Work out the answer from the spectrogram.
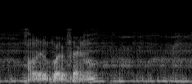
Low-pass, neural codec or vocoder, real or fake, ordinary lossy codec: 5.4 kHz; autoencoder, 44.1 kHz, a latent of 192 numbers a frame, MeloTTS; fake; none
